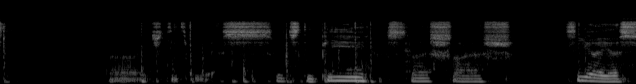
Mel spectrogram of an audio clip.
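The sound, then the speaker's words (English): Typing on a computer keyboard: quick bursts of key clicks after a short silence at the start, with a person talking over them. “I'm just going to go in here I'm just going to type in the same thing I did on the other one.”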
